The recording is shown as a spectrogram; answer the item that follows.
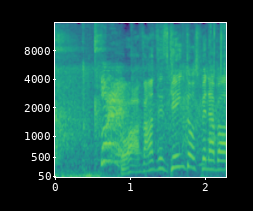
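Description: A table tennis ball struck once right at the start as a rally ends, then a voice calls out for about a second and a half.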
